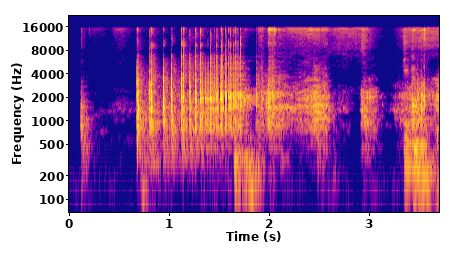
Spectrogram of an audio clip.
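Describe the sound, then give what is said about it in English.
A ten-sided die clatters across a tabletop in a quick burst of bright clicking impacts that settle into a short rattle and stop, fairly loud with no talking, rolled for healing in a tabletop role-playing game. “That wasn't much of a roll.”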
